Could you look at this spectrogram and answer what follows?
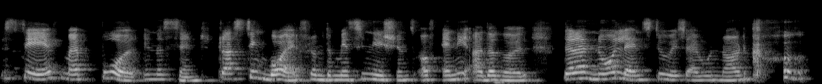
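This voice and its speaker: High pitch, woman acting innocent barbed young girl, polite, slightly halting, amateur comedy table read. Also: fairly bright tone, natural voice, rough recording. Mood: sweetly barbed.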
